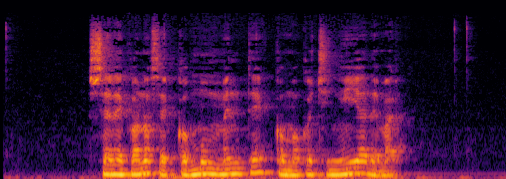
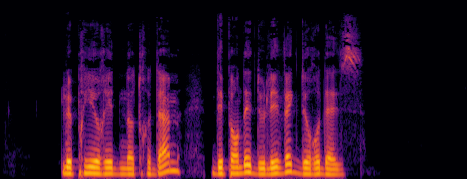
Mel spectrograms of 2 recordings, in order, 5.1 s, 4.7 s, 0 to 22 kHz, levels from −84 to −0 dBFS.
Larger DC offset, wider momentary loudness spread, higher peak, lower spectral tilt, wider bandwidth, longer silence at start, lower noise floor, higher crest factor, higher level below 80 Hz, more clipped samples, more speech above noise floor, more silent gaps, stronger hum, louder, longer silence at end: neither; about the same, 7 LU vs 9 LU; about the same, -4 dBFS vs -2 dBFS; second, -5 dB/octave vs -7.5 dB/octave; about the same, 13.5 kHz vs 13.5 kHz; first, 0.9 s vs 0.6 s; second, -48 dBFS vs -84 dBFS; about the same, 14 dB vs 18 dB; first, -38 dBFS vs -56 dBFS; neither; second, 33 dB vs 66 dB; neither; neither; about the same, -17 LUFS vs -19 LUFS; second, 0.4 s vs 1.1 s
